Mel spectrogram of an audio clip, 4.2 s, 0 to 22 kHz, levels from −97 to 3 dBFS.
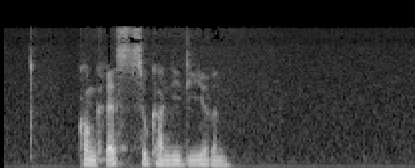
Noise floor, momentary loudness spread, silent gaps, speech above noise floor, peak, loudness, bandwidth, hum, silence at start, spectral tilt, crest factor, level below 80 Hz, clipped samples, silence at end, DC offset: -58 dBFS; 20 LU; none; 38 dB; -4 dBFS; -22 LUFS; 11.5 kHz; none; 0.3 s; -5.5 dB/octave; 22 dB; -44 dBFS; under 0.1%; 1.85 s; under 0.1%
